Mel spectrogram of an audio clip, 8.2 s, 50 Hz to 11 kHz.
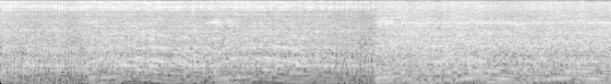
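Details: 4-stroke motorcycle engine revving up and down with rough clattery valve ticking that cannot be adjusted out, engine also smoking white; ticking from worn rocker arm and valve stem.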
